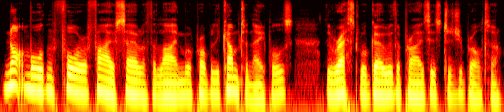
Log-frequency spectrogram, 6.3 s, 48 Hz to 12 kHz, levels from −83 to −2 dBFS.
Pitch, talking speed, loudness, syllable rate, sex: 110 Hz, 230 wpm, -18 LUFS, 5.2 syllables/s, male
